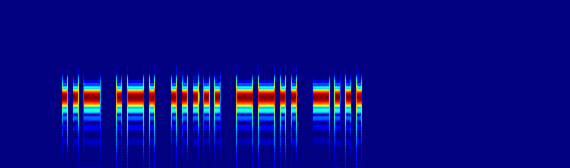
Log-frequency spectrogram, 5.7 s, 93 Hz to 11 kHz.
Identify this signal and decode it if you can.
Morse code, heard as a keyed tone, about 22 wpm, 700 Hz. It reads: UR5ZB
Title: DXCC-100 Call Signs - 5 Characters - 22wpm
